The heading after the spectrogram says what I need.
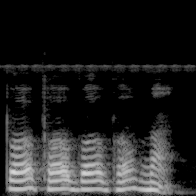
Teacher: अब ओष्ठ जो है, तो ओष्ठ की जब हम उच्चारण करते हैं ओष्ठ से, ठीक ना, तो इसमें क्या है, प में हमारे ओष्ठों की आवश्यकता होती है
